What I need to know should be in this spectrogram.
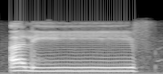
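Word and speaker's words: ألف: pronouncing this letter alif so the point of pronunciation of alif is emptiness of the mouth so how look when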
